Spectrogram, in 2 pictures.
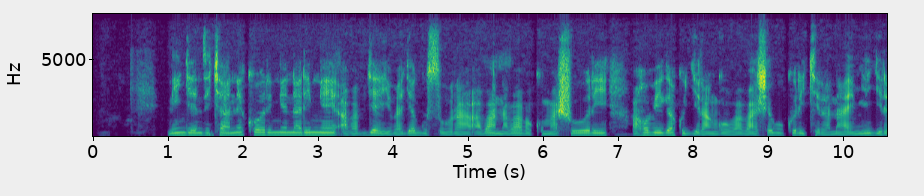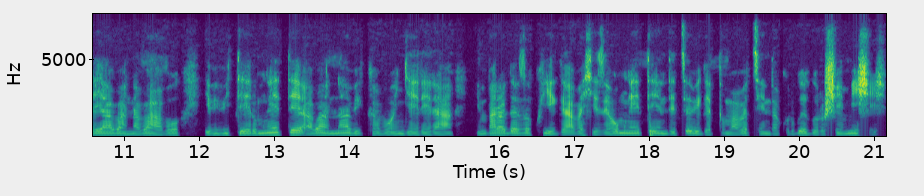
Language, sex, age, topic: Kinyarwanda, male, 18-24, education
